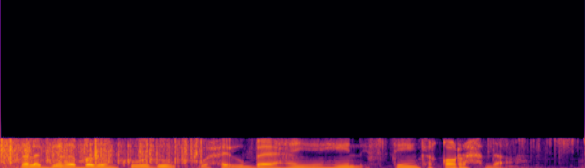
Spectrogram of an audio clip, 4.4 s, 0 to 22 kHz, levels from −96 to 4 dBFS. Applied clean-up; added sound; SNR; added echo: none; Coin (dropping); 5 dB; none.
